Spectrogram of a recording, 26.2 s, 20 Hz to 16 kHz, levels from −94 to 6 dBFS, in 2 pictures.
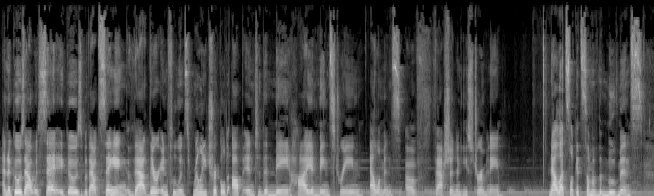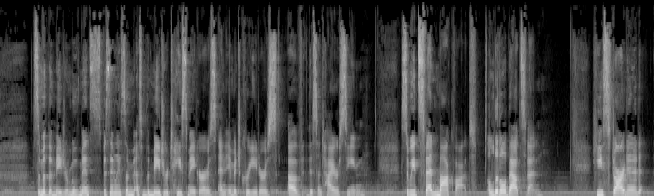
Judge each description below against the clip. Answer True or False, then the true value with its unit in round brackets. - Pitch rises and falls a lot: True (6.0 semitones)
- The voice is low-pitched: False (190 Hz)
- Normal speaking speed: True (150 wpm)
